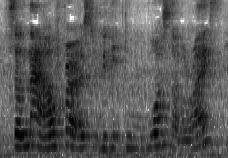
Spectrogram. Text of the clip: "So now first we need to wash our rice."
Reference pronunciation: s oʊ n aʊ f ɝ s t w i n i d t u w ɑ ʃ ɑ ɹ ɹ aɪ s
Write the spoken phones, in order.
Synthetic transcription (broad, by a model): s oʊ n aʊ f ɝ s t w i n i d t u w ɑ s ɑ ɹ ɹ aɪ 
